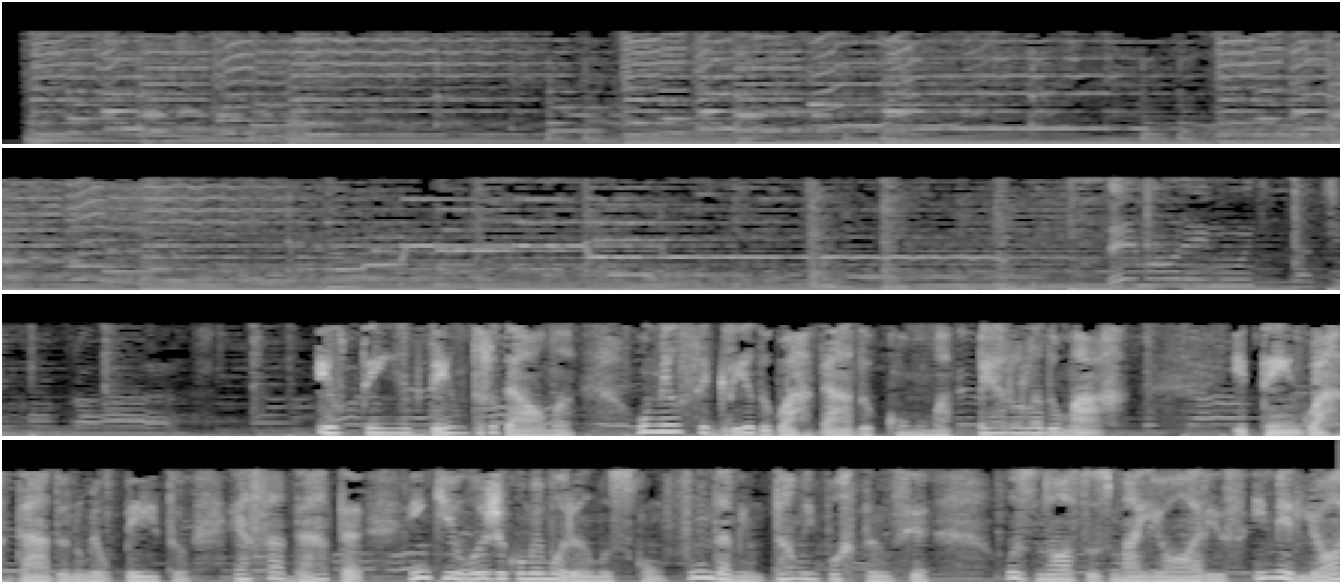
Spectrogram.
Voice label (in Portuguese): ANIV. CASAMENTO F, Telemensagens; Aniversários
